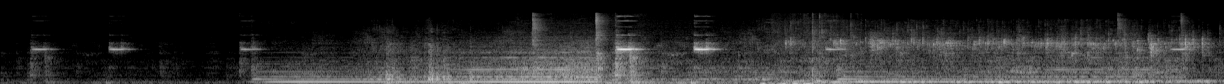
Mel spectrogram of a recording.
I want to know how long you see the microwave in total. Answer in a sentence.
The microwave can be heard for 12 seconds in total.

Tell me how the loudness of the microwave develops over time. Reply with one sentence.
The loudness of the microwave goes up, then down.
